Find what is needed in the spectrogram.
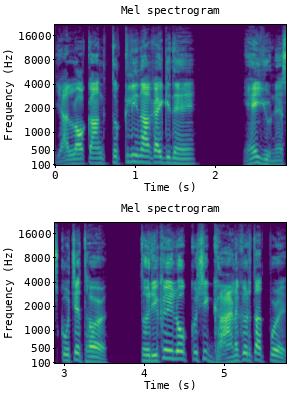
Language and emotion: Goan Konkani, angry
